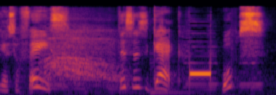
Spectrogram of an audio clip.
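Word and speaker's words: gấc: This is gag. Whoops. It's pronounced as...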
